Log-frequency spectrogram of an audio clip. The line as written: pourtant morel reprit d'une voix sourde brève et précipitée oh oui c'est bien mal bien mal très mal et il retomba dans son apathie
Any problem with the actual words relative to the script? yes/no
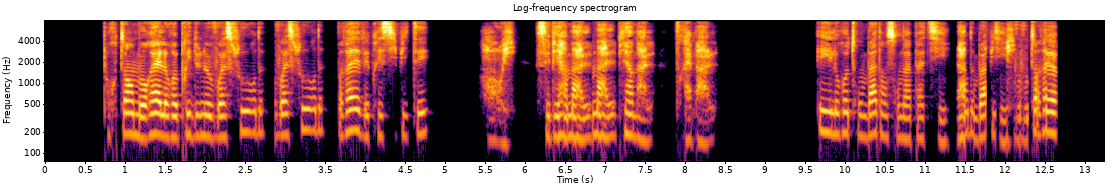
yes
